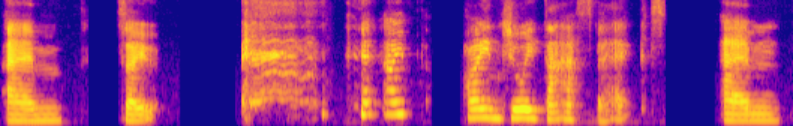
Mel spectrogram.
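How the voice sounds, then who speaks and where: A woman's voice: lowish voice, wildly swooping pitch, drawn-out words, pauses often, fairly bright tone. A woman co-hosting a podcast, chatting casually through a review in a hesitant, giggly way. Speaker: podcast co-host.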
